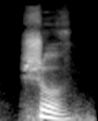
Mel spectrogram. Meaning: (adjective) 1. bald (devoid of hair) 2. bare, barren (devoid of a thing (such as vegetation)); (noun) a bald person
- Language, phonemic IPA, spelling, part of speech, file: French, /ʃov/, chauve, adjective / noun, Fr-chauve.ogg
